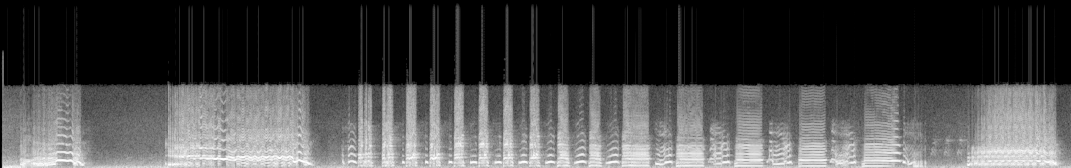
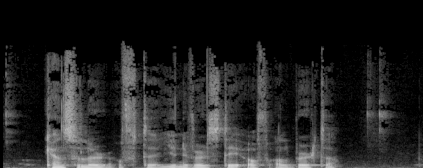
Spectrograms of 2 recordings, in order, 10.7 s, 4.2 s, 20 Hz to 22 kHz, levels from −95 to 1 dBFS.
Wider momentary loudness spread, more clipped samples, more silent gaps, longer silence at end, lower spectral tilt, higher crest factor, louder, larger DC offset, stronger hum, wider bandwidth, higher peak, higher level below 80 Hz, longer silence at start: about the same, 10 LU vs 11 LU; neither; neither; second, 0 s vs 0.25 s; second, -2.5 dB/octave vs -5 dB/octave; second, 6 dB vs 20 dB; first, -5 LUFS vs -26 LUFS; first, 0.3% vs under 0.1%; neither; second, 11.5 kHz vs 16 kHz; first, 0 dBFS vs -6 dBFS; first, -34 dBFS vs -52 dBFS; about the same, 0 s vs 0.05 s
